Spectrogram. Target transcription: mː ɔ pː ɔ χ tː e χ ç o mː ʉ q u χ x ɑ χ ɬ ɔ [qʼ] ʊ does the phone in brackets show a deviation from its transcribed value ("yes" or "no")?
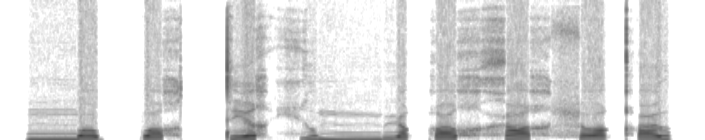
yes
